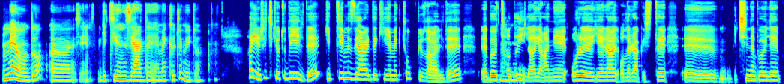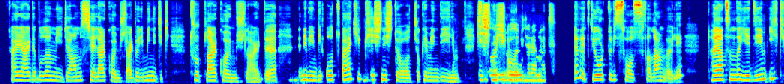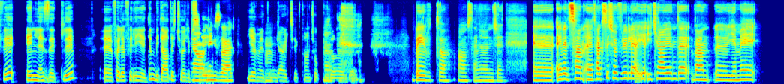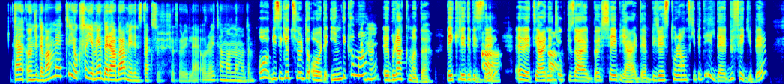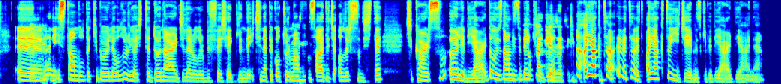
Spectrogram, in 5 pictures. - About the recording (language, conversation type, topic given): Turkish, podcast, Yerel insanlarla yaptığın en ilginç sohbeti anlatır mısın?
- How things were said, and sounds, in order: unintelligible speech; chuckle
